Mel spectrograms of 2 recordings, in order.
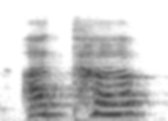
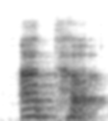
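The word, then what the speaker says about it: अथ: And then comes the Atha. Atha. The Tha is Mahaprana, not Atha. Atha.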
